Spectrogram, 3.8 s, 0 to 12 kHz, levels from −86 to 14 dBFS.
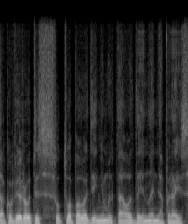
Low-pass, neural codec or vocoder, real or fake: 10.8 kHz; codec, 16 kHz in and 24 kHz out, 0.8 kbps, FocalCodec, streaming, 65536 codes; fake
